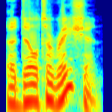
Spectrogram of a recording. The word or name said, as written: adulteration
